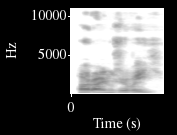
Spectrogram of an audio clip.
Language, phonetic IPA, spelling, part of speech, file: Russian, [ɐˈranʐɨvɨj], оранжевый, adjective, Ru-оранжевый.ogg
- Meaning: 1. orange (tree) 2. orange, a secondary color made by mixing red and yellow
